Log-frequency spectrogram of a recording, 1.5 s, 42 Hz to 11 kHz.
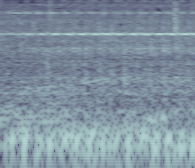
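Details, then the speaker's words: Sniper 155R idling with a thin, steady cricket-like high chirp over the low pulsing engine; the owner says it sounds like crickets; points to the water pump seal, impeller and impeller bearing needing replacement together. "Yan, oh. Ganda ang tunog. Alam mo yung ano, yung nasa gubat ka tapos merong nagpapump ng tubig. Yan, tunog kuliglig daw, sabi ng may-ari."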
